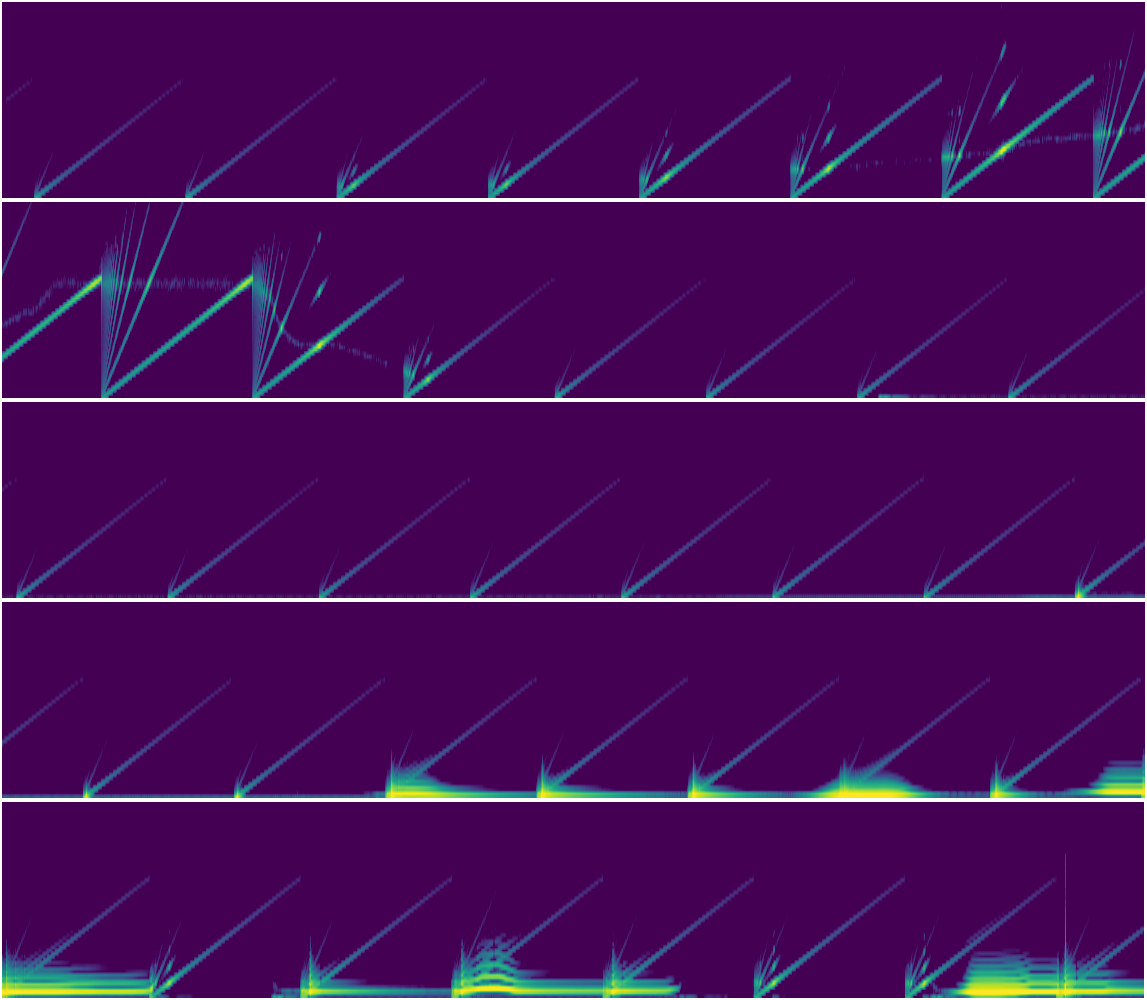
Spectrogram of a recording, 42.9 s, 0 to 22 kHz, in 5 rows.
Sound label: square 10kHz Sweep; Plague Bearer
